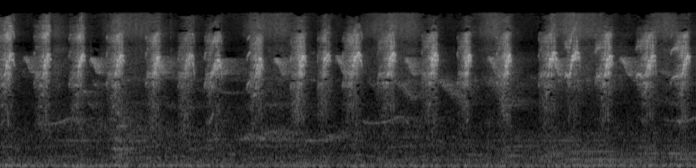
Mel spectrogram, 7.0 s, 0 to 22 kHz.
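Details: An 11-day-old Streak-eared Bulbul chick in Ubon Ratchathani, Thailand, 13 April 2023, gives steady, rapid high-pitched cheeps, about two or three a second, sharp and slightly downslurred, with a faint low hum behind.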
